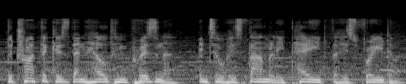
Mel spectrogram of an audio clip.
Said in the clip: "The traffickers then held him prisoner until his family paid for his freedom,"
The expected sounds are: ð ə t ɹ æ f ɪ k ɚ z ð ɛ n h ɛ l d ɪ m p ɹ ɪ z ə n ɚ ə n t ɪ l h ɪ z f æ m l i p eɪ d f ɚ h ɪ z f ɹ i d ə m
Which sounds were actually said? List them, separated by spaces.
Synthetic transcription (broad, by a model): ð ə t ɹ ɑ f ɪ k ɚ z ð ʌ n h ɛ l d ɪ m p ɹ ɪ z ə n ɚ ə n t ɪ l ɪ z f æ m l i p eɪ d f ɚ ɪ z f ɹ i d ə m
